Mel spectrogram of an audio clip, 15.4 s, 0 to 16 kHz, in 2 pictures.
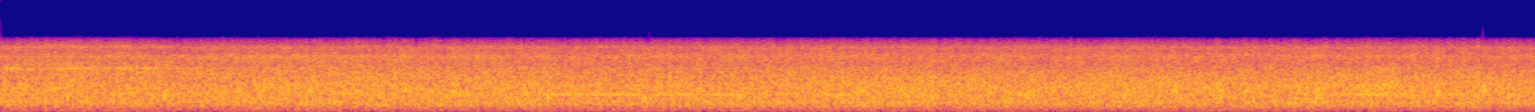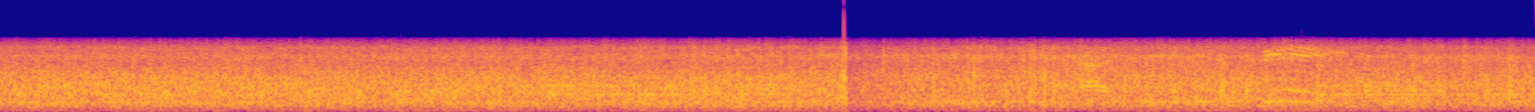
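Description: Steady wind, tyre and engine noise inside the cabin of a Porsche Cayenne Turbo with its twin-turbo V8 running at high speed. A single sharp click about twelve seconds in.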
